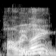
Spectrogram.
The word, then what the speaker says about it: Polylang: Am I pronouncing that correctly? I think I am. Polylang, yeah.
